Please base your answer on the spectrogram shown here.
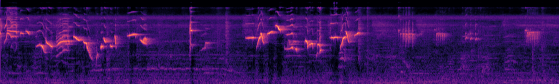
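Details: Male white-rumped shama singing in the morning, meant to stir another shama to open its tail: bursts of varied whistles, trills and squeaky notes in several phrases, then a quieter stretch near the end.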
